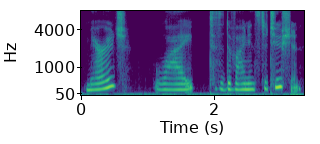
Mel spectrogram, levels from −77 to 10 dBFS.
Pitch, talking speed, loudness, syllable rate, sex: 225 Hz, 90 wpm, -16 LUFS, 5.0 syllables/s, female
